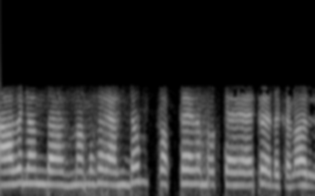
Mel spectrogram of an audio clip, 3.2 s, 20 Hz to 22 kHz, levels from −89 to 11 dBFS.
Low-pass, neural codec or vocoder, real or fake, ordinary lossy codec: 3.6 kHz; codec, 16 kHz in and 24 kHz out, 1.1 kbps, FireRedTTS-2 codec; fake; AAC, 24 kbps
